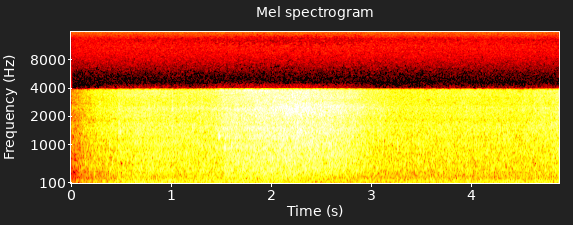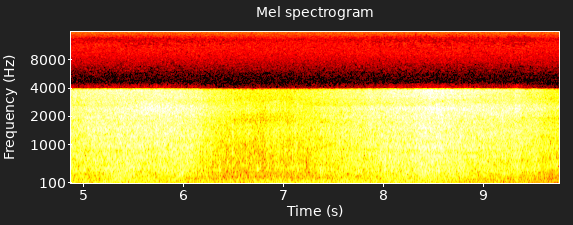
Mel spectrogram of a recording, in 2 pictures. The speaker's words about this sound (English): You heard Chesapeake Bay waves, children swimming at a public pool, and water coming out of a fire hose.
